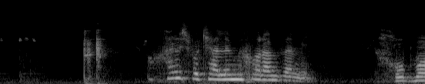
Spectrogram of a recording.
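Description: A young woman speaks in an upset voice close by.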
